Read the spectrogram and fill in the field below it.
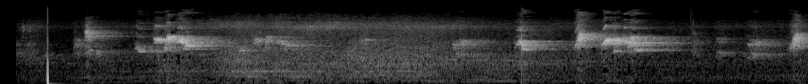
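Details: Red-whiskered bulbul singing in short bursts of bright, warbled whistles with quick up-and-down inflections, phrases separated by pauses of a second or more, one sharp click near the start and faint background hiss.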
